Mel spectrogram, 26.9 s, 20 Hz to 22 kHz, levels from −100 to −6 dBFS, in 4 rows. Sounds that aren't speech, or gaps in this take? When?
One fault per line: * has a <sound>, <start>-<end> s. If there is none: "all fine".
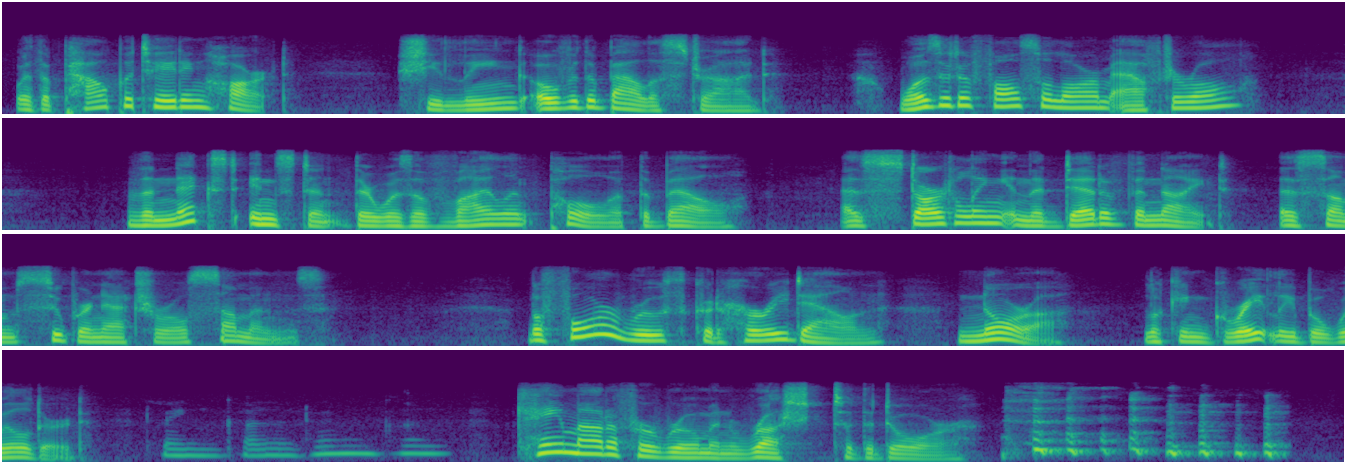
* has a sigh, 20.9-22.4 s
* has a laugh, 25.1-26.6 s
